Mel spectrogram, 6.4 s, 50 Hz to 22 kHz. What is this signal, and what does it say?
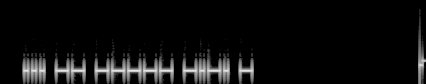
Morse code, heard as a keyed tone, about 20 wpm, 700 Hz. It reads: SM0CT
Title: DXCC-100 Call Signs - 5 Characters - 20wpm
